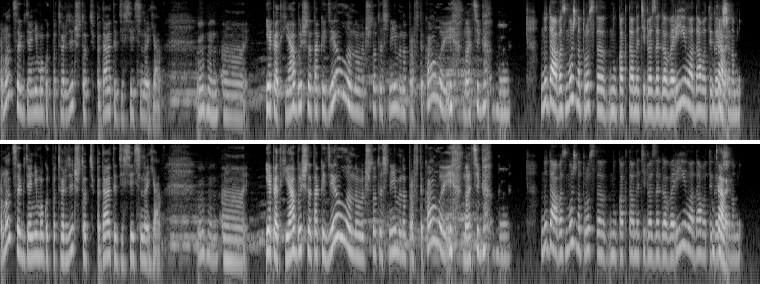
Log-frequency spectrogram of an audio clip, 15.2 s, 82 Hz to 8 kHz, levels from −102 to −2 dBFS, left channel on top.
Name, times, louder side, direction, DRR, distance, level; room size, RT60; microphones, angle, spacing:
voice 1, 0.0-3.8 4.4-4.9 5.3-9.8 14.2-14.6, right 3 dB, 60° right, 0.6 m, -32 dB
sound 1, 3.2-9.8, right 2 dB, 40° right, 2.1 m, -48 dB
voice 2, 3.9-4.4 9.9-10.2 10.5-14.8, left 5 dB, 50° left, 0.4 m, -32 dB
3.8 x 2.7 x 3.4 m
head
